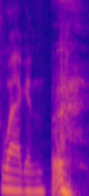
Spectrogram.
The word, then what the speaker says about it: Waggin: to walk over Wellness Wagon 3 times and not reference the fact that it's spelled W-A-G-G-I-N. It is, Joe. Yes, it's wagon, yes, like wagging your tail.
